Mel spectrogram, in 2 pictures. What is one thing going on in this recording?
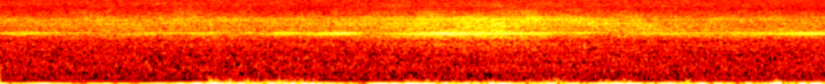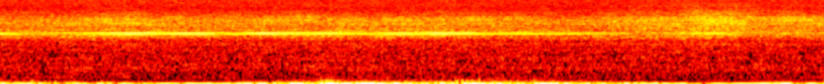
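A rocket engine rumbles faintly far off.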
